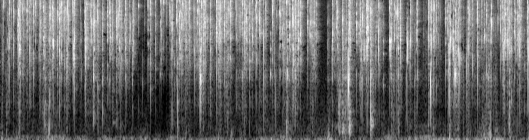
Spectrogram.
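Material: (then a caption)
Plastic. Gloved fingertips squeeze and press the blisters of a small clear plastic blister pack of gum with foil backing, some purple gum pellets still inside. Dense, bright crinkling and sharp crackles run continuously with brief pauses, almost no low end, and each snap dies away instantly.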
